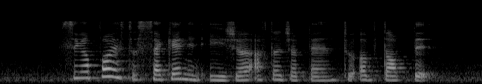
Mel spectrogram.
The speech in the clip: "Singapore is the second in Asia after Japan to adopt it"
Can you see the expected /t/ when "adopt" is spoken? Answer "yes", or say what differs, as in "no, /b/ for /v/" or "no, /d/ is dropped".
no, /t/ is dropped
